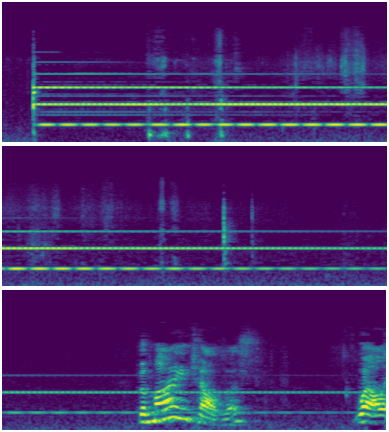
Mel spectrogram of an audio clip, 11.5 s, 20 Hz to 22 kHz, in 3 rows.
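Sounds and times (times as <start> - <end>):
gong strike with shimmering overtones: 0.3 - 11.5
faint soft rustles: 1.5 - 5.8
speech: 9.2 - 10.3, 11.2 - 11.5.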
